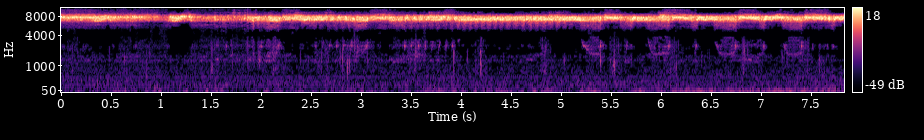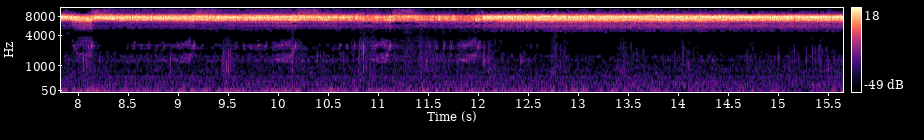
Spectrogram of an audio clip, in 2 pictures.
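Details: Cicadas presented as calming white noise: an unbroken, piercing high shrill drone holds steady throughout, with faint scattered bird chirps lower down.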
